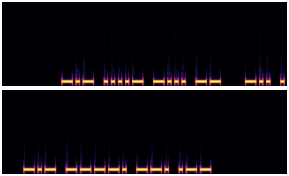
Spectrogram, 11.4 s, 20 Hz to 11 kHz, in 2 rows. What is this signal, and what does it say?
Morse code, heard as a keyed tone, about 17 wpm, 700 Hz. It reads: K4BM DE K9GW
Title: USA Callsign DE Callsign - 4 Characters - 17wpm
